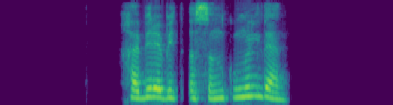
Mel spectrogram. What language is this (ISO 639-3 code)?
bak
